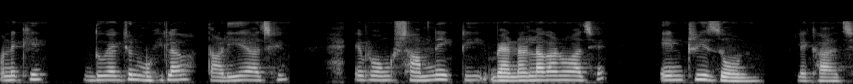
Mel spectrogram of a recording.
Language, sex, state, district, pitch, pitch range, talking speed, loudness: Bengali, female, West Bengal, Purulia, 200 Hz, 185-210 Hz, 105 wpm, -20 LUFS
